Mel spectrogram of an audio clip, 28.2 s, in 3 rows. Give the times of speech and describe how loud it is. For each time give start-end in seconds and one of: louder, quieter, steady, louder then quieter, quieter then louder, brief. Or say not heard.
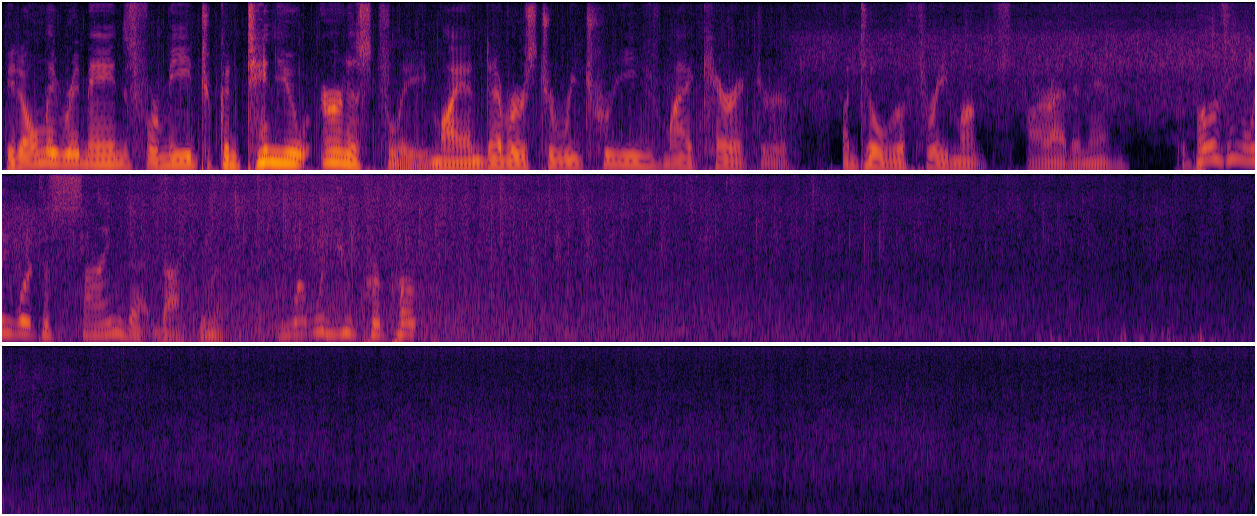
0.0-12.5 quieter.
